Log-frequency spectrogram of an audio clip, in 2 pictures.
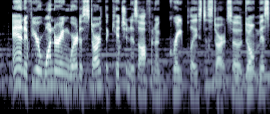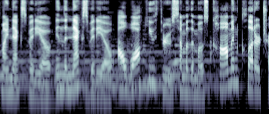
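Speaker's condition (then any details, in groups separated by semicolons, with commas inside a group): No condition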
